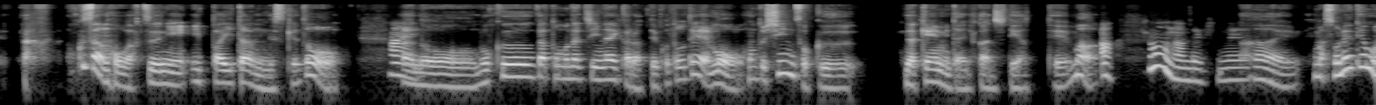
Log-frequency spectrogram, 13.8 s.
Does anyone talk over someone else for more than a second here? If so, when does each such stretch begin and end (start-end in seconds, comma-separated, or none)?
none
